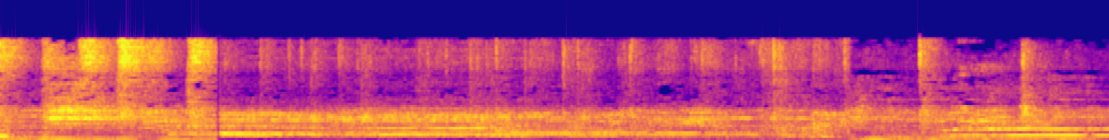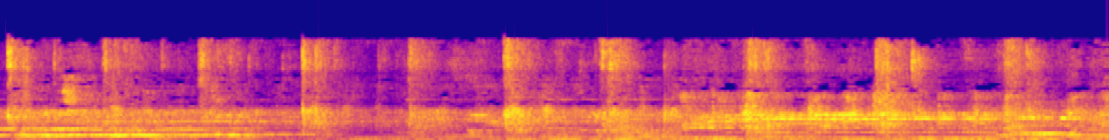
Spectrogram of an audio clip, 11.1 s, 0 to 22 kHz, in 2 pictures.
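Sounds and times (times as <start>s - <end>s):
live rock band playing: 0.0s - 1.1s
audience cheering and whooping: 0.8s - 7.8s, 10.4s - 11.0s.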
